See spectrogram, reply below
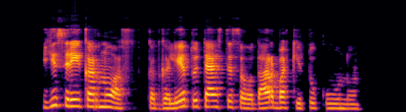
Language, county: Lithuanian, Kaunas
